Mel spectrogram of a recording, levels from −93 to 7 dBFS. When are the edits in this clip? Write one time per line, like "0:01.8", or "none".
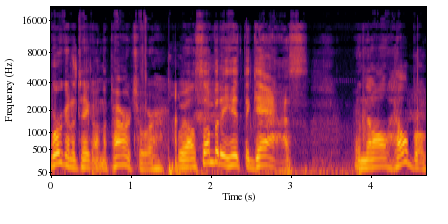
0:01.4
